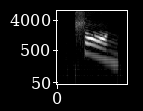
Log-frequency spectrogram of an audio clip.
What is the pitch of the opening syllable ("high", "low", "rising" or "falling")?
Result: falling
